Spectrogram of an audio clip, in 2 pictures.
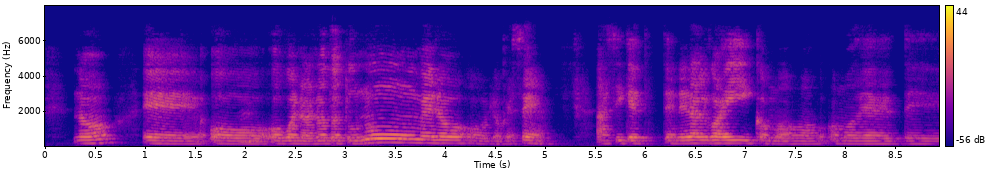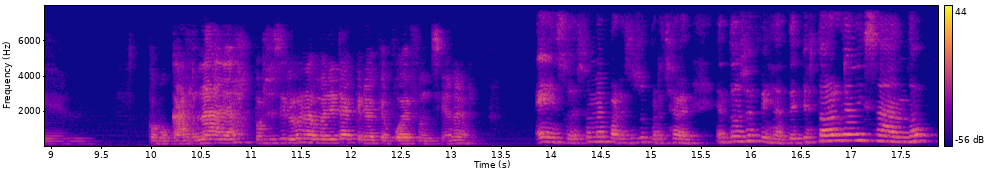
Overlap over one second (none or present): none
